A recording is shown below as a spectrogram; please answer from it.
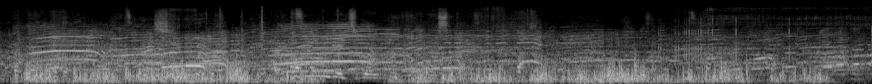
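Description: Several voices shouting encouragement to runners in a track race, drawn-out calls overlapping one another over a background of crowd noise.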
